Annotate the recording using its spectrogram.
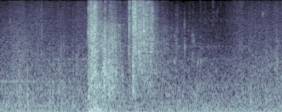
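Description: A gun fires two loud shots.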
